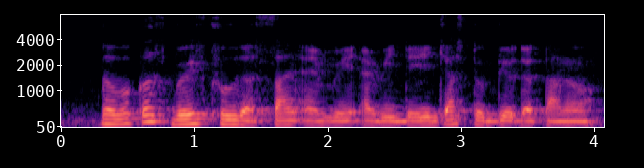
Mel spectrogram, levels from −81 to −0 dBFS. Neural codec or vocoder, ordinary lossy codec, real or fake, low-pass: codec, 16 kHz, 8 kbps, FreqCodec, larger model; none; fake; none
